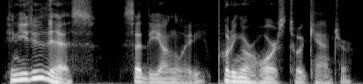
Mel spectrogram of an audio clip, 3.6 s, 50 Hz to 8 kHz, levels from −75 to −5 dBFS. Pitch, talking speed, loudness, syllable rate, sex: 110 Hz, 230 wpm, -20 LUFS, 5.7 syllables/s, male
